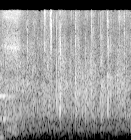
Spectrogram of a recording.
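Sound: audience clapping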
